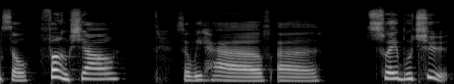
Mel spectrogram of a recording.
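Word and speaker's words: 凤霄: So now moving on to Fèng Xiāo. His name is Fèng. That's the fourth tone. Fèng. Xiāo. First tone, so Fèng Xiāo.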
